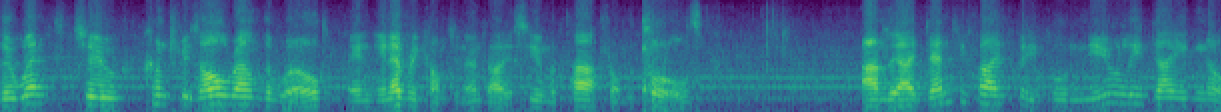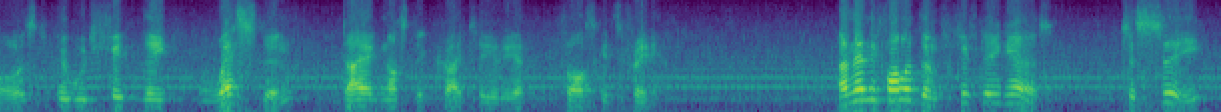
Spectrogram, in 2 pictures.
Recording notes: This is the first part of a lengthy keynote speech I gave to a group of care providers at their conference in Walsall, UK. The remit was to fill 1hr and 45 minutes with a single break which was quite a big ask.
